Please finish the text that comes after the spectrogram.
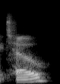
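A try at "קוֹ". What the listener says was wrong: It's a K.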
